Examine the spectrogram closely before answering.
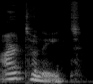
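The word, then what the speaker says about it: alternate: 알터너티브 알터네팁 근데 여러분이 헷갈리면 안 되는게 알트네이트입니다 알트네이트 발음 강세가 아래 가는 거예요 얘는 알터네이트는 번갈아 가면서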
